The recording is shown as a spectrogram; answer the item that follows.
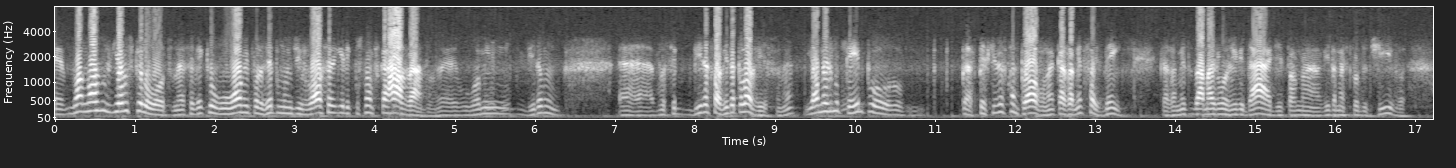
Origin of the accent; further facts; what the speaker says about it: Caxias do Sul, Rio Grande do Sul, Brazil; now in Salvador, Brazil; Tô aqui na beira da praia, né, meu apartamento na beira da praia aqui em Salvador, então não tem como sair disso, né. Não, claro que eu gosto de Caxias do Sul, é minha cidade natal, gosto da minha terra, mas me sinto como baiano.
